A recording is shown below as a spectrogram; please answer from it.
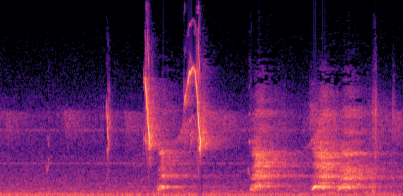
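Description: Infant macaque crying: two sharp squeals that sweep up and down about a second and a half in, then two longer, rougher cries. These are the cries of a baby separated from its mother.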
